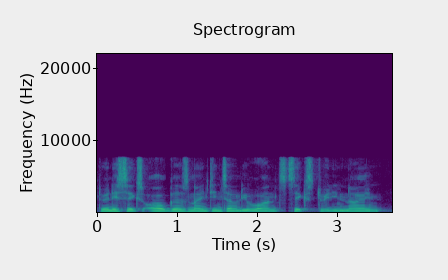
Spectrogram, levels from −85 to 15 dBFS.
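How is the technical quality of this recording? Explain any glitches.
The recording has one clear glitch in the later part of the speech. From about 1.66 s to 3.52 s it turns choppy and robotic, with short pieces dropping out. This is repeated packet loss. Audio packets kept going missing or arriving late, and each hole was papered over by stretching the preceding sound. The gaps are brief, the longest about 47 ms, but about a fifth of that stretch is filled-in sound, which gives the choppy, robotic quality. Throughout, the sound stops at 8 kHz, which fits a wideband call codec such as G.722.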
